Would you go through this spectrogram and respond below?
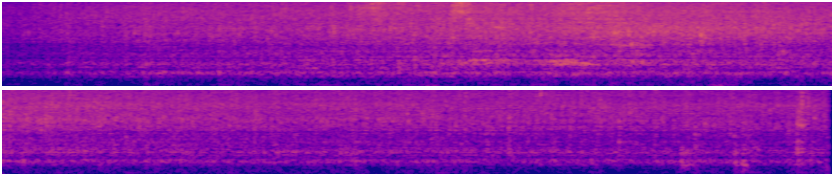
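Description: Chicken fries in a pot with garlic for a Jamaican-style brown stew, a steady dense sizzle with crackling and faint stirring throughout, no talking.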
